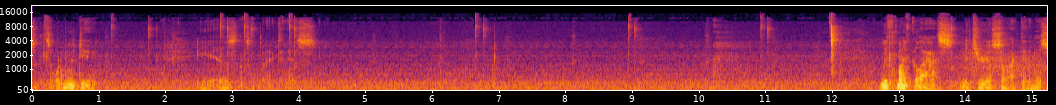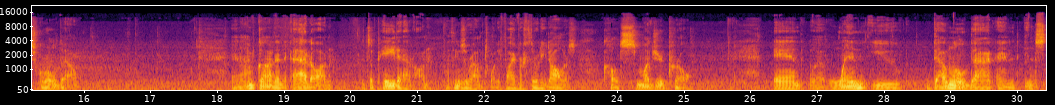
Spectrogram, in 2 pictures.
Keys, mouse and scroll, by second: 1.2 click, 3.2 click, 6.6 click, 10.9 click, 13.1 click, 14.9-18.1 scroll down 27, 18.3-21.3 scroll down 1, 23.7-26.7 scroll down 1.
